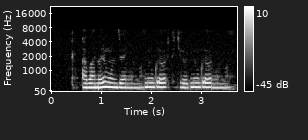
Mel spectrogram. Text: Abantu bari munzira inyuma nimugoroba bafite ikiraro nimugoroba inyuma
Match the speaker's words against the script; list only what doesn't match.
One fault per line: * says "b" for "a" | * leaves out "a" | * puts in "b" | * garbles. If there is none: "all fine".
all fine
